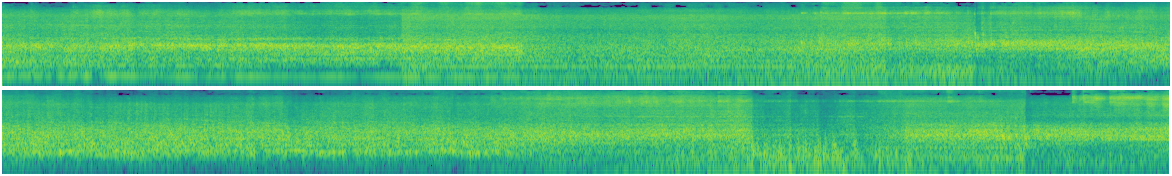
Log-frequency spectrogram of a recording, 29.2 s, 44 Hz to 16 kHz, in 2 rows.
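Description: Diesel passenger trains passing close by at speed, their wheels rattling over the rails, including an InterCity 125 (HST) with its class 43 power car going by. The sound is loud throughout and changes abruptly several times.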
